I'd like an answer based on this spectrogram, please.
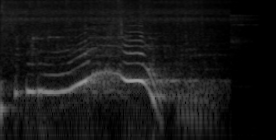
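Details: Orangutan giving a single tonal wail that climbs slowly, peaks and then drops sharply before fading out.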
